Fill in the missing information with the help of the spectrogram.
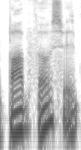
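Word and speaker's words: Voas: One that jumped out at me was Robert Vose, or Bob Vose. Maybe I'm not pronouncing that right. – You are pronouncing it right.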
